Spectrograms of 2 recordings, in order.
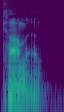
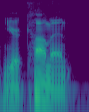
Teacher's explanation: that's always pronounced with the initial syllable stress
